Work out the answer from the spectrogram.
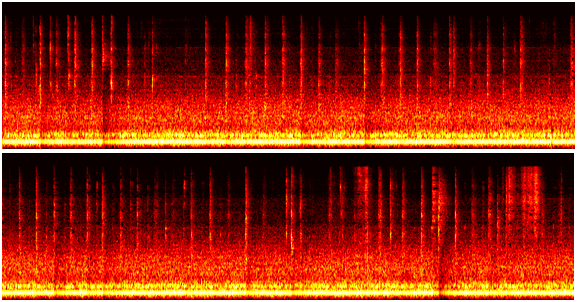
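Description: Close-miked crunching of crispy candy being bitten and chewed: a dense run of sharp crackles and snaps, thickest near the end, over a steady low hum.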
